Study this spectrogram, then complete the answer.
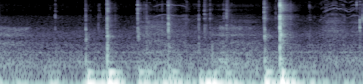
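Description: Typing on a computer keyboard, close and clear, with irregular bursts of clicky keystrokes and short pauses between them.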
